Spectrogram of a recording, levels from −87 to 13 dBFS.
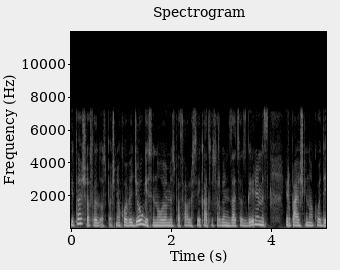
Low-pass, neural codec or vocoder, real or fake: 7.2 kHz; none; real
